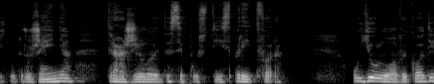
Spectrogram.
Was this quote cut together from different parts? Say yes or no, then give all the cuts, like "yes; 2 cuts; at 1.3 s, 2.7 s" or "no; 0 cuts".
no; 0 cuts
